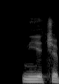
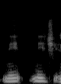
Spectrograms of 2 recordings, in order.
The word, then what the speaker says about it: Nietzsche: Nietzsche being Friedrich Nietzsche. Am I saying that right? Nietzsche. A lot of people say Nietzsche. – I say Nietzsche.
